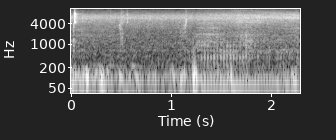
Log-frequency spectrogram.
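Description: Uneven low rumble of wind buffeting the microphone, with a few light clicks as grilled snail shells are handled.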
